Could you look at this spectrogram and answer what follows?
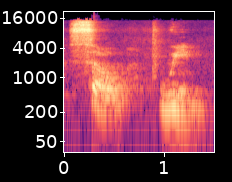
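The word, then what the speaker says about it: Samhain: Halloween is an adaptation of so a world pronounce it so wi nowadays Halloween is just a festival season where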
